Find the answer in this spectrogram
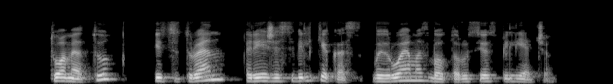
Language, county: Lithuanian, Klaipėda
